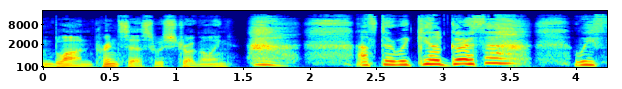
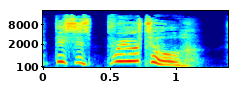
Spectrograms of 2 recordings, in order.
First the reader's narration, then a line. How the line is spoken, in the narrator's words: Sienna gasped as she tripped over a rock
